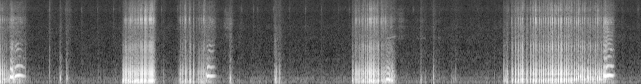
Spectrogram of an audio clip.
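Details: Snoring during sleep: four rough, rattling snore bursts at uneven intervals, with quiet breathing in between; ordinary snoring.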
